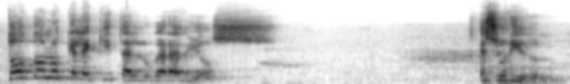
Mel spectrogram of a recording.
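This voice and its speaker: A man's voice: sits high, wildly swooping pitch, normal speed. A man with a Colombian accent, preaching a fervent Bible study sermon to his brethren. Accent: Colombian Spanish. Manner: fervent preaching, rising on exclamations, addressing "hermanos".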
